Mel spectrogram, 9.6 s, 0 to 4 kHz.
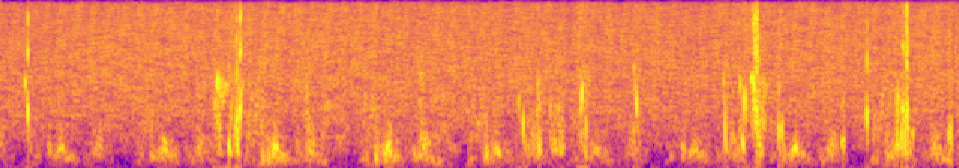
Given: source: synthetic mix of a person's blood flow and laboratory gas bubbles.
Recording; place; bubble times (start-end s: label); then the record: Doppler ultrasound of blood flow; precordium
0.23-0.32 s: bubbles
2.12-2.44 s: bubbles
5.15-5.27 s: bubbles
5.35-5.43 s: bubbles
5.48-5.65 s: bubbles
5.77-5.90 s: bubbles
6.32-6.41 s: bubbles
7.21-7.29 s: bubbles
7.37-7.68 s: bubbles
7.76-7.86 s: bubbles
8.40-8.46 s: bubbles
8.64-8.71 s: bubbles
8.93-9.16 s: bubbles
9.47-9.55 s: bubbles
From the record:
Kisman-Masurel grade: 233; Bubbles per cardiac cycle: several, 3 to 8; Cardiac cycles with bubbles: 50 to 99%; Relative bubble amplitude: loud (0.450 to 0.775); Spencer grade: 3 (all of the cardiac periods contain showers or single bubble signals, but not dominating or overriding the cardiac motion signals); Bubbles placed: only in the low amplitude regions of the cardiac cycle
